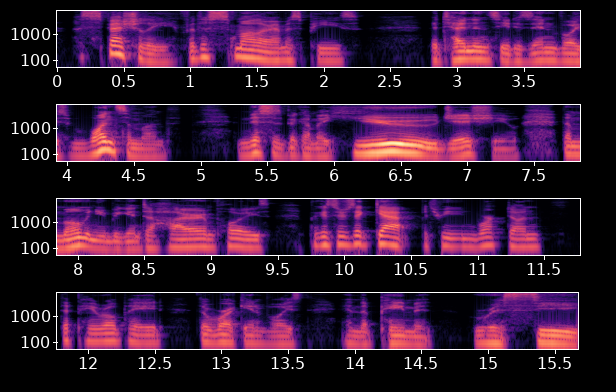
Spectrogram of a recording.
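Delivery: low, sultry, sexy, seductive voice. Host reads his business tip as if it were a sultry sex story; sultry seductive voice. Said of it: "I'm going to read this like as if it's a sultry sex story".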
